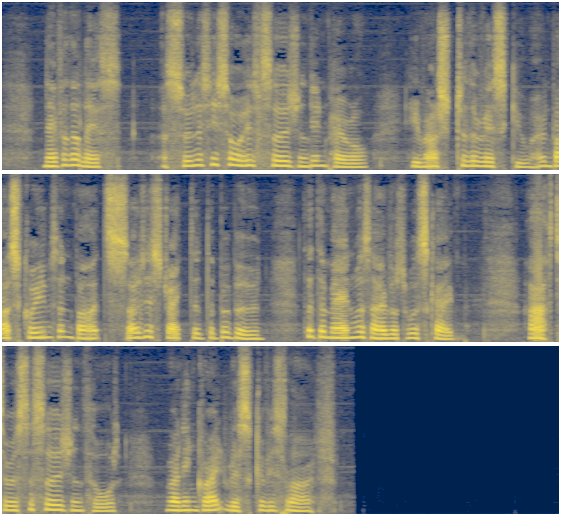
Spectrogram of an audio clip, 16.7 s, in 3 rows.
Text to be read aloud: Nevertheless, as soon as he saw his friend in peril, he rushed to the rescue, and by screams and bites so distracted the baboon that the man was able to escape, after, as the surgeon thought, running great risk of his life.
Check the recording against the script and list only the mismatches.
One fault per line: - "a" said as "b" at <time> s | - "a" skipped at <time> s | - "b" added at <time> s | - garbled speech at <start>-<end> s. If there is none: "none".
- "friend" said as "surgeon" at 2.6 s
